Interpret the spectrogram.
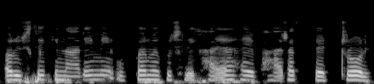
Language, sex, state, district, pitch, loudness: Hindi, female, Chhattisgarh, Balrampur, 195 Hz, -20 LUFS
